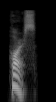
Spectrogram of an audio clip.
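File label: "horse", American English, male; everyone-can-use-english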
